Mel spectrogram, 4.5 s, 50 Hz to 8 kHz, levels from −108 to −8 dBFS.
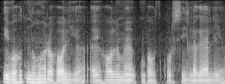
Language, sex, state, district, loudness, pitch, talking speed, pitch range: Maithili, male, Bihar, Supaul, -19 LUFS, 100 Hz, 170 wpm, 95-110 Hz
